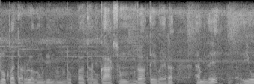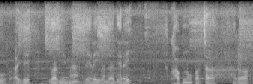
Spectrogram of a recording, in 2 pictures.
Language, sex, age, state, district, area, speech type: Nepali, male, 30-45, West Bengal, Darjeeling, rural, spontaneous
